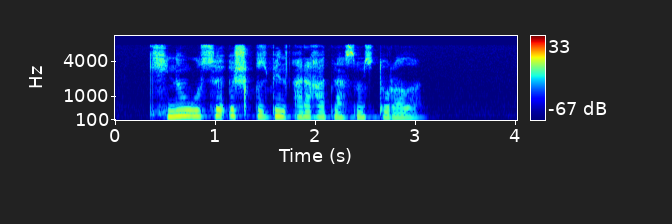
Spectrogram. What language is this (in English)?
Kazakh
